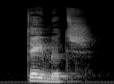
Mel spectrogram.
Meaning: tea cosy
- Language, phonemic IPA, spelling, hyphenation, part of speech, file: Dutch, /ˈteː.mʏts/, theemuts, thee‧muts, noun, Nl-theemuts.ogg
